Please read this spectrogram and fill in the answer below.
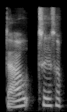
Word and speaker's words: doubt: doubt에서 b는 발음이 되지 않고 dout처럼 발음이 되는데 doubt는 의심하다 라는 뜻입니다.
